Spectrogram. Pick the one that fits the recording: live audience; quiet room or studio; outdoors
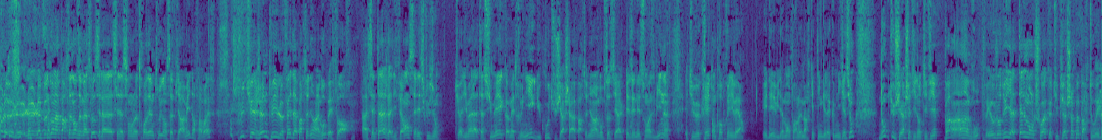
quiet room or studio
